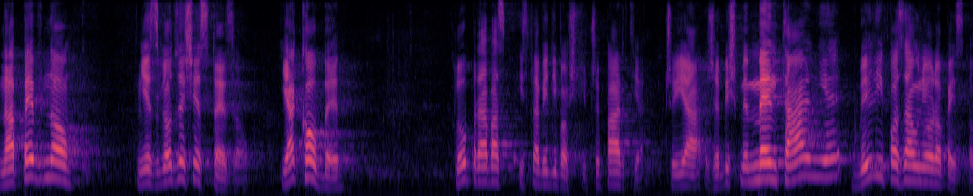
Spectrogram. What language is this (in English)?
Polish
